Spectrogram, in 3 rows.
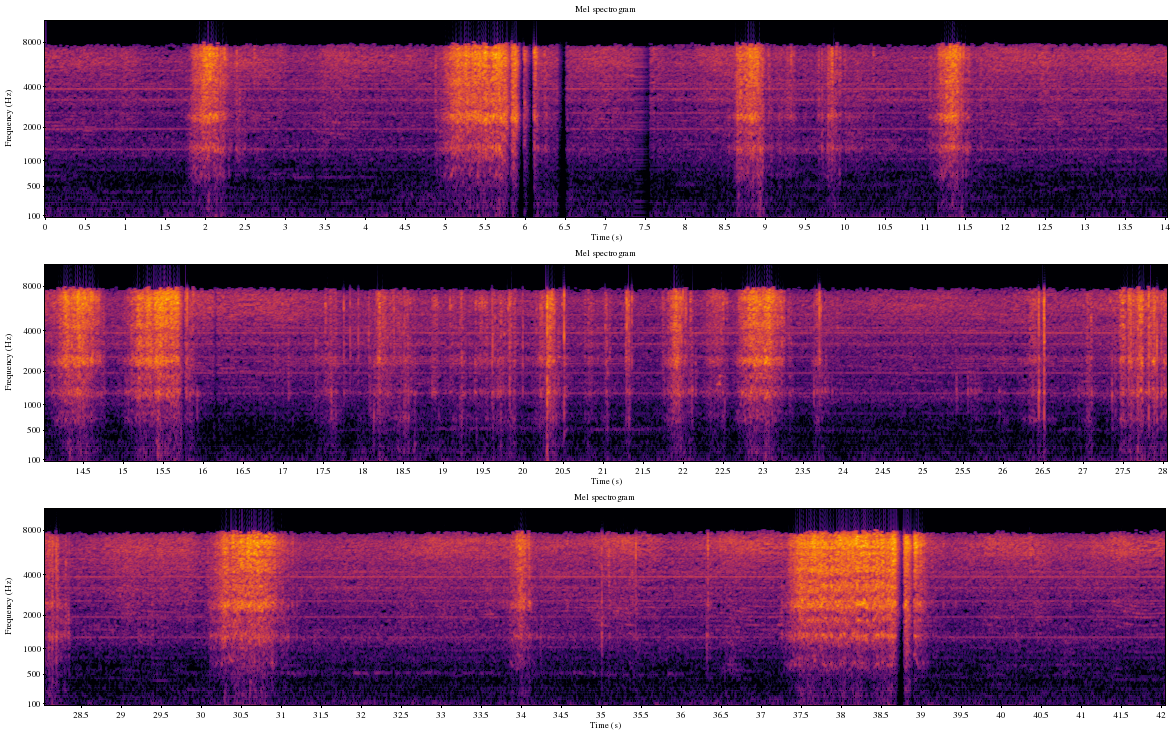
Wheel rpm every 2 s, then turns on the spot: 10, 10, 60, 10, 30, 20, 20, 50, 10, 10, 20, 20, 10, 20, 30, 10, 0, 0, 100, 10, 0.
2-4 16-20 26-28 38-40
